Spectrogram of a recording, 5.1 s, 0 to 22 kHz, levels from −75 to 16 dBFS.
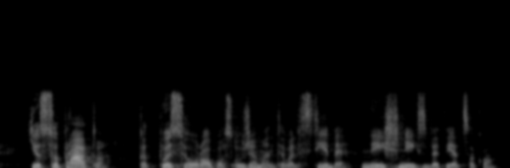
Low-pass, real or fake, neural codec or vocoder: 9.9 kHz; fake; vocoder, 24 kHz, 100 mel bands, Vocos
